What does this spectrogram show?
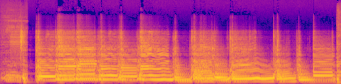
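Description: A loud, distorted electric guitar played through an effects pedal with the press control turned up fairly high and the tone kept relatively low. Sustained notes and chords sit over a thick, saturated tone, continuing steadily for several seconds after a brief pause at the start.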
